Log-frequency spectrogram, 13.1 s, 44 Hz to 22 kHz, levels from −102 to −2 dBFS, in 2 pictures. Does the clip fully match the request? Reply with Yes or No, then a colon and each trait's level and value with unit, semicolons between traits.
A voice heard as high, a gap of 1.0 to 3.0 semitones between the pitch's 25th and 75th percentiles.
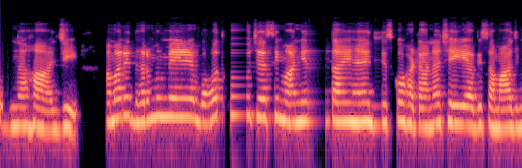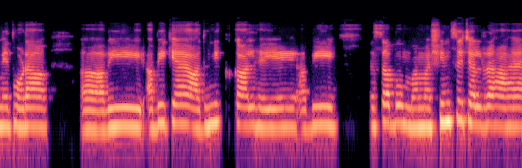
No: high, 215 Hz; average, 3.4 semitones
